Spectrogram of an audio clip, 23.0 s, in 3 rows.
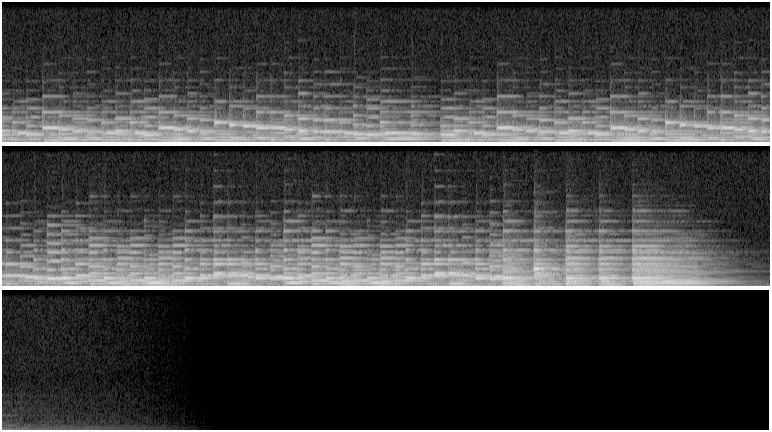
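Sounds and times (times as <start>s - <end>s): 
piano sonata: 0.0s - 15.4s.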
